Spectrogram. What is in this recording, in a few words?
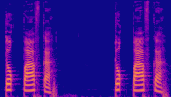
"tokpafkv", muscogee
